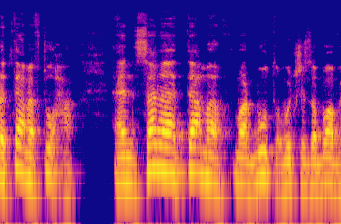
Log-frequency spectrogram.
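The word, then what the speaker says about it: سنة: Usama, how do you say year in Arabic? Sinna? Sana. No, sana.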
